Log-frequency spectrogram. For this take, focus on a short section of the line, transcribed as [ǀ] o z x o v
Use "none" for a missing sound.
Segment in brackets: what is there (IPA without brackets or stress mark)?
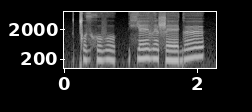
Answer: ǀ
